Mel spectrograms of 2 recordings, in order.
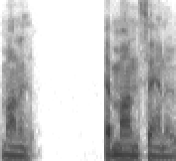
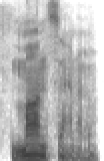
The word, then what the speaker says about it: Montesano: The last time, year before last at Monsanto, let me say it correctly. Montesano.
